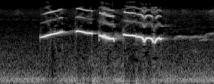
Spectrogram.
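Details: Singing white-rumped shama, its song said to provoke other shamas: four pure, sweet whistled notes, gently wavering and slightly descending, delivered in just over a second over a quiet hum.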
